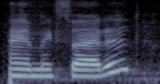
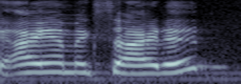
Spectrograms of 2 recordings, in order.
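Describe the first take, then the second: First: Said in the usual way. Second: High, loud, excited. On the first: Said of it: "Sometimes I sound like a robot". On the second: Shown as a demonstration. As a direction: burst out with excitement. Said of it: "I'm like".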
